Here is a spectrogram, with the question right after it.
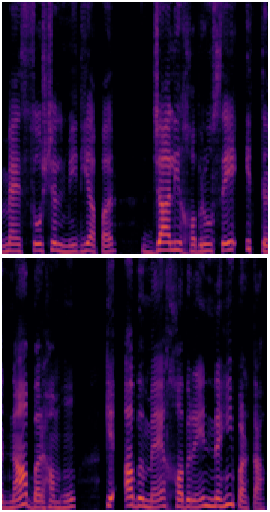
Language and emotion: Urdu, angry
